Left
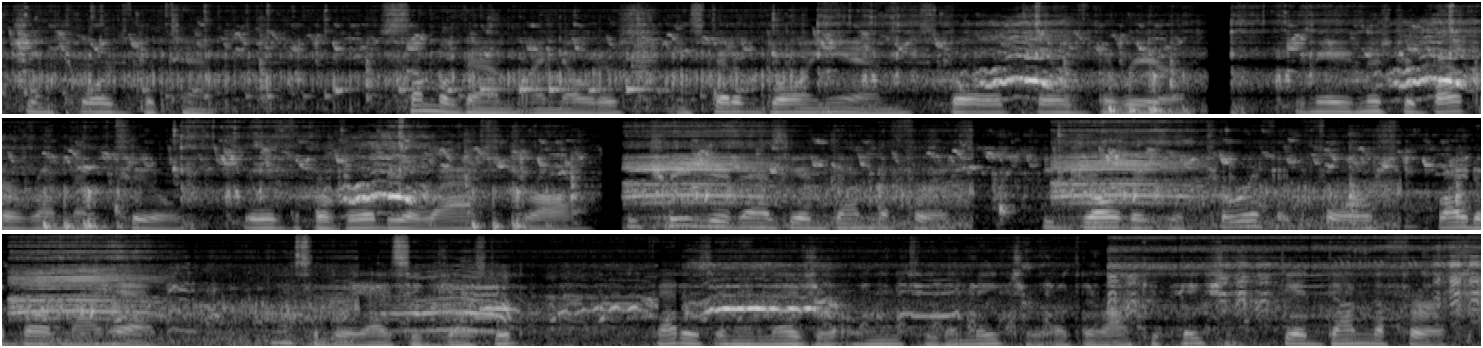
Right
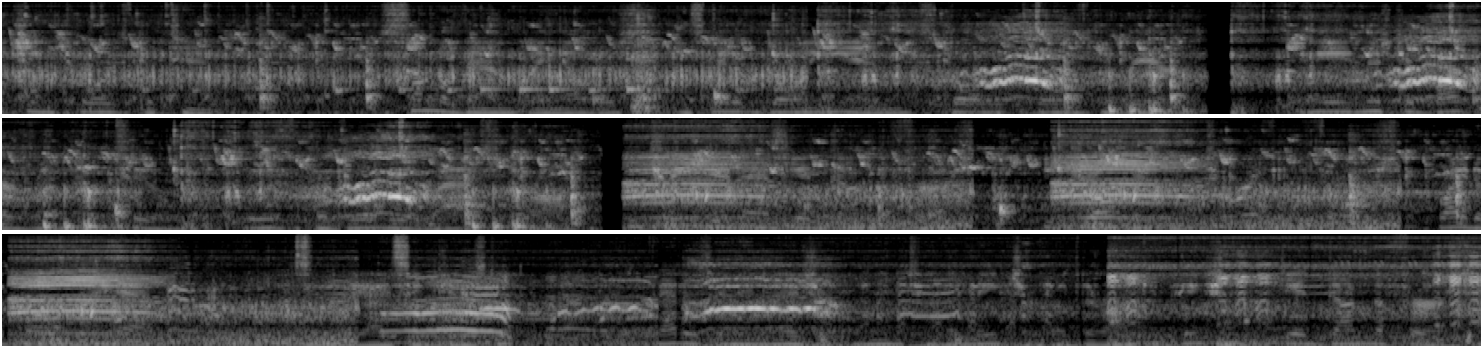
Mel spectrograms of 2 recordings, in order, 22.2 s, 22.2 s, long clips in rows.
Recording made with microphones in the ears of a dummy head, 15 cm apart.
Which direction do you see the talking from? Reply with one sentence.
You can hear the talking on the left.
